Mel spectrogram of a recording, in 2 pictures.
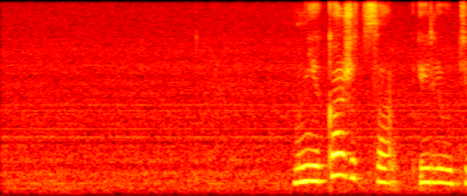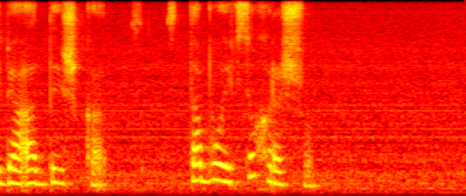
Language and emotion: Russian, neutral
